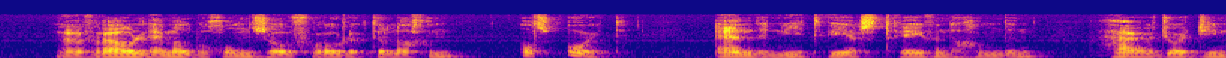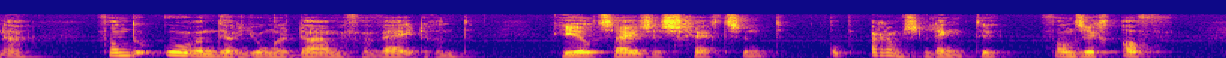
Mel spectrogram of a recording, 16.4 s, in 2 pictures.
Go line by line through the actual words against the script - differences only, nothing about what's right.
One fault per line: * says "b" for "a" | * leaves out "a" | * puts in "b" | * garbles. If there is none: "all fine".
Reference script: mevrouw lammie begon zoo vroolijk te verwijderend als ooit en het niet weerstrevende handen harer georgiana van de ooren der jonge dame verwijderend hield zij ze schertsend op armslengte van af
* says "lachen" for "verwijderend"
* says "de" for "het"
* puts in "zich"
